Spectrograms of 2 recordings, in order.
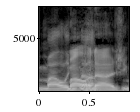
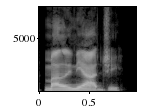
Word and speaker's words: Malignaggi: Malignaggi. If you really want to hear it the Italian way? – Yeah. – Malignaggi.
